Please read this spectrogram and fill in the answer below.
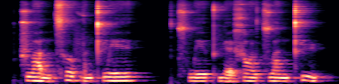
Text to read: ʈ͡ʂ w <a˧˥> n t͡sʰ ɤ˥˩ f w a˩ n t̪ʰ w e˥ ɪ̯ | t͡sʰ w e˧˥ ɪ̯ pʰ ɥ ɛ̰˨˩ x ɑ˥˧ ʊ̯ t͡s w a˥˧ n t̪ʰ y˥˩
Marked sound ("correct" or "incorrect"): incorrect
